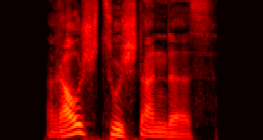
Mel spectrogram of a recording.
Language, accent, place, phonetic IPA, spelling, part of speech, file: German, Germany, Berlin, [ˈʁaʊ̯ʃt͡suˌʃtandəs], Rauschzustandes, noun, De-Rauschzustandes.ogg
- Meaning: genitive of Rauschzustand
